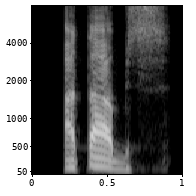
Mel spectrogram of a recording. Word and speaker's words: atabs: The next slang word is atabs. Atabs. Atabs. Atabs is spelled as A-T-A-B-S.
